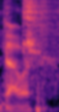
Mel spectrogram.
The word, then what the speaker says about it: dour: Actually, the correct pronunciation of this word is door, but nobody pronounces it that way, so I'll just say dour.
